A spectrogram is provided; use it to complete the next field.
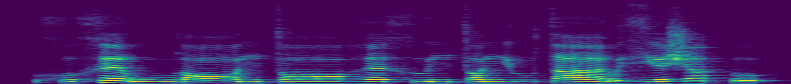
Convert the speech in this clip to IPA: xʊxɛwuː ɾɒːnʲtɒː ɦɛxɯnʲtɒ nʲuːtaːɾʊ zʲɛʒa θʊ

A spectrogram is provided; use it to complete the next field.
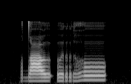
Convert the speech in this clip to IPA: dˤʊ˩wʊ˩ʔʊ˩r ɦo˥

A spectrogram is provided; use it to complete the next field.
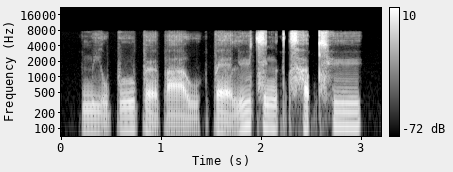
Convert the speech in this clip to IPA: miː˨˩w puː˨˧ pœː˨˩paː˨˩w | pɛː˨˩lyː˥t͡sɪ˧ŋ ɐ˧k̚t͡sʰɐ˧p̚t͡sʰyː˥

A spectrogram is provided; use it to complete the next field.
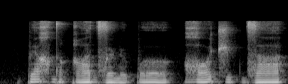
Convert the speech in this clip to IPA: peχd̪ɯ qad͡zɤɳɯ pɤ | ʁɔt͡ʃip d͡za

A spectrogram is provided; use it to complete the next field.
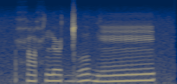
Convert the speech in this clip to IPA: ħɔ̃ħnə˞ɡ͡ǀo ɡẽː

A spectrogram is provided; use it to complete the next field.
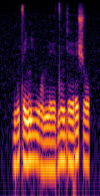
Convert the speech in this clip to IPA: ɡũ˨˦te˧ɲiː˧wɔ̃˨ neː˨dɛ̃˦ ɡeː˧ɾe˦ʃo˧

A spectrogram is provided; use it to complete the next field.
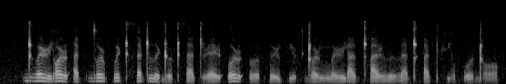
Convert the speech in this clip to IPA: ɖʱɤ˥˨ɭjɔ˥˨ɭ ʔa˦ʈ do˥˨ɭpɯ˥˨ʈθa˦ʈ ðɯ˩˧ɖo˩˧ʈθa˨˩ʈ ɭɛ˨˩ɭʔo˥˨ɭ ʔɤ˨˩θɯ˩˧ɭpʲo˩˧ʈ ɖɔ˥˨ɭŋɤ˨˥ɭ ja˦ɭʈʰa˦ɭðɯ˩˧ða˩˧ʈ ʔa˥˨ʈfʲɔ˨˩po˨˥ ɖɔ˩˧

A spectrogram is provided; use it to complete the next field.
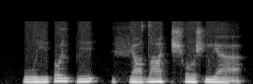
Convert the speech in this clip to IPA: wiʔolʲpi | fʲɯdˤa t͡ʃʰoʃ mʲa

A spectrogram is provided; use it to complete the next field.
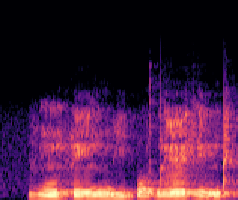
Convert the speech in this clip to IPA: βũ˧θẽː˧ŋ͡mi˦ ʔo˨dæ̃ː˦ zẽ˧d

